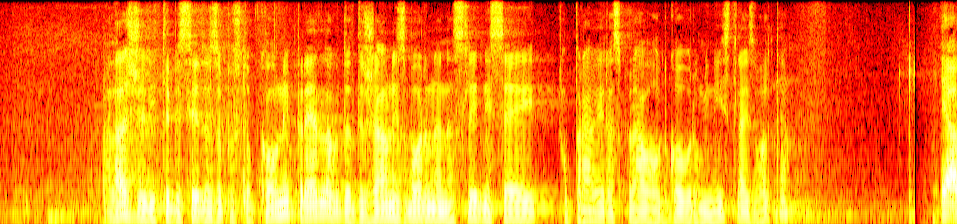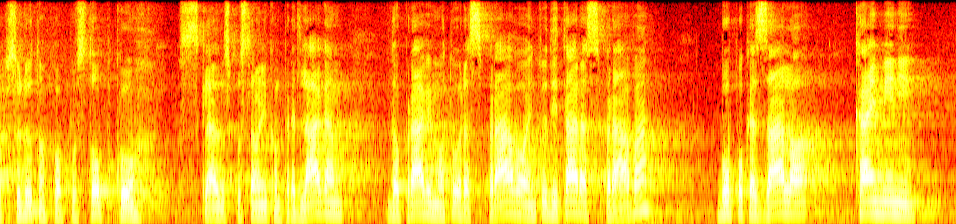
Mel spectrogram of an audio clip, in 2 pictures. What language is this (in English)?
Slovenian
